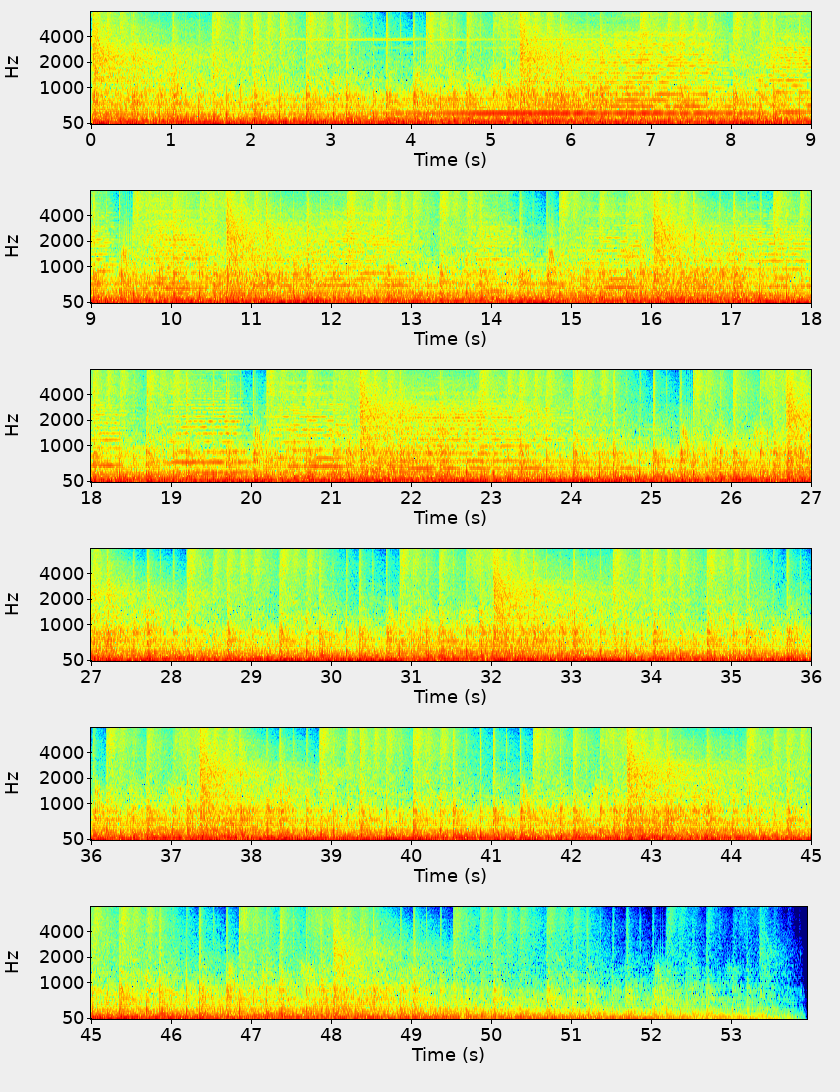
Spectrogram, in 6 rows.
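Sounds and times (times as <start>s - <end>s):
music: 0.0s - 53.9s.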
